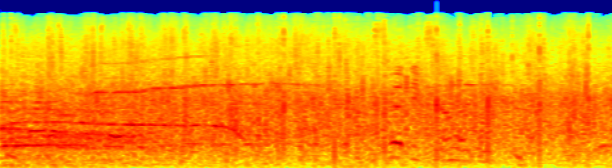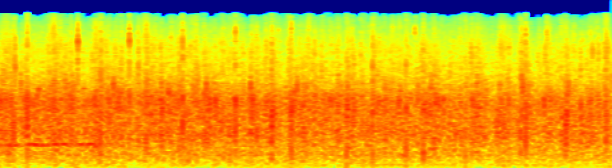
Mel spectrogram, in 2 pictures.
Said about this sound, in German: Ja, danke erstmal für die Worte, für den Applaus, glaube ich, da nehme ich sehr, sehr gerne stellvertretend dann für unser Trainerteam an.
